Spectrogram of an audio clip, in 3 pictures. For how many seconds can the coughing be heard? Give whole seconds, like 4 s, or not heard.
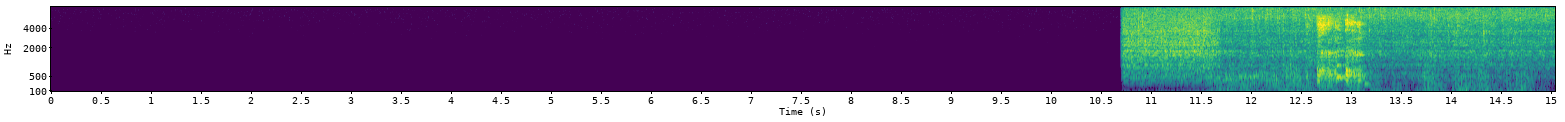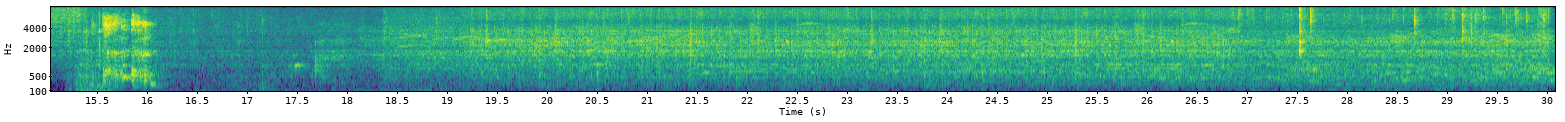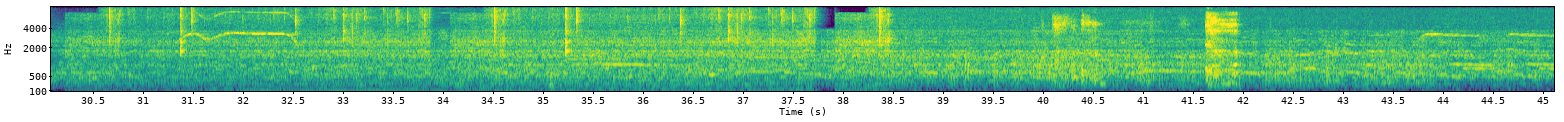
3 s.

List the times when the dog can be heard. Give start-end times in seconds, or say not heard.
not heard.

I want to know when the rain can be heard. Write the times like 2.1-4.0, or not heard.
10.7-45.0.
